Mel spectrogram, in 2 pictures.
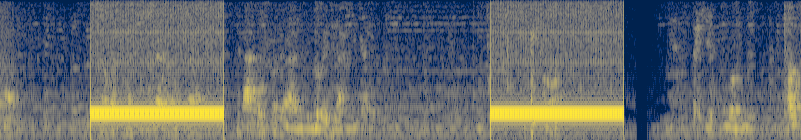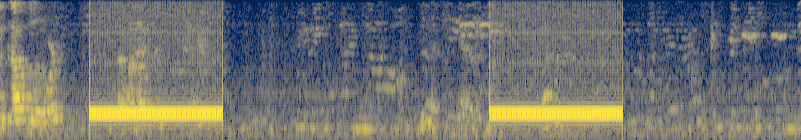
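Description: A phone call being transferred to voicemail rings through four loud, steady tones of about two seconds each, evenly spaced with roughly four-second gaps of quieter line noise between them.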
